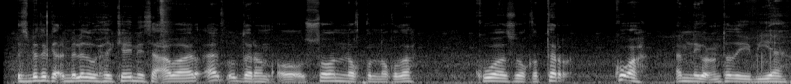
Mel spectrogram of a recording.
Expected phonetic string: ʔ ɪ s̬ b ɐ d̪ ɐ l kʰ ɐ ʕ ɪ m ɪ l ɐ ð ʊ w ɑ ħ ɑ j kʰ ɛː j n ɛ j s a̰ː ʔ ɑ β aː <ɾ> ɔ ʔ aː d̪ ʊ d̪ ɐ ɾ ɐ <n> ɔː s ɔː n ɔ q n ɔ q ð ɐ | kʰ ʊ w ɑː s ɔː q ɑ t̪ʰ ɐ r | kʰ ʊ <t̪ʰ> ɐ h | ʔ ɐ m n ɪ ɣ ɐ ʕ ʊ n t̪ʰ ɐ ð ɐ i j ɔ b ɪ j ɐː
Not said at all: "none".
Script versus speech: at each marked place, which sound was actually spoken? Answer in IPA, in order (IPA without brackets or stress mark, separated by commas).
ɾ, n, none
